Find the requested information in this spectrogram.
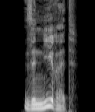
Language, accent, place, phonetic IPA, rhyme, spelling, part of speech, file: German, Germany, Berlin, [zɪˈniːʁət], -iːʁət, sinnieret, verb, De-sinnieret.ogg
- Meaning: second-person plural subjunctive I of sinnieren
